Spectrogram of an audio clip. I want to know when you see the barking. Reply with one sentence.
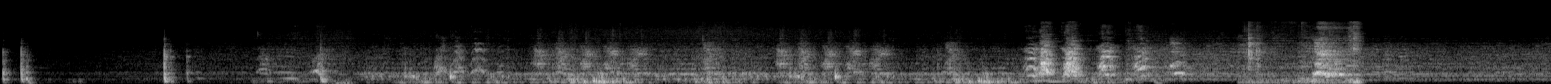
You can hear the barking from 2.5 to 13.6 s.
